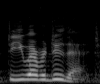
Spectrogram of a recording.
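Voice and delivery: ordinary delivery

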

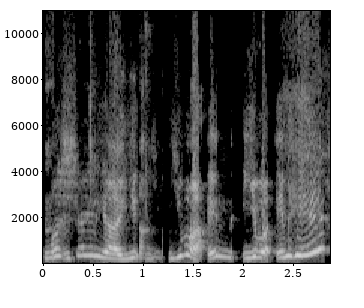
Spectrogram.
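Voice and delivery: trying an Australian twang and giving up; mock Australian accent. Australian accent attempted for Australian listeners, laughing. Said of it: "I can't really do your accent".

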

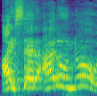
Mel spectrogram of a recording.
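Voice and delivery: high-pitched, acted angry denial; exasperated denial. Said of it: "And he curses people".

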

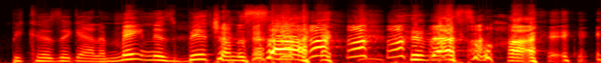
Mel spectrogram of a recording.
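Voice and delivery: loud laughing punchline. Real, not acted.

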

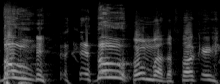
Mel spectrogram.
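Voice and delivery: loud, high, laughing booms; mock door-pounding yells. Joking about knocking, yelling boom at the door. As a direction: bellow each boom like punching the door. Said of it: "We'll start knocking on doors like".

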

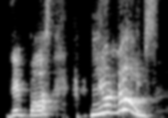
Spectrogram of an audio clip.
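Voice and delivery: imitating a flustered friend, pitch climbing. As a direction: climb up to a high, panicky last word. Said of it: "his voice will get higher".

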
